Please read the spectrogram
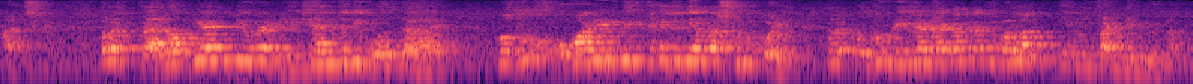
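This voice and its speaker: High-voiced man lecturing in an echoey room. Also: animated, a little mellow, a little hiss or hum. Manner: asks the class questions and repeats key terms slowly. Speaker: teacher. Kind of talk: classroom lecture. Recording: echoey room, mic far off.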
